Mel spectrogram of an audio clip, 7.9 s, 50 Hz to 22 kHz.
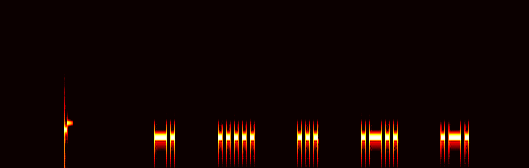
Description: Morse code, heard as a keyed tone, about 20 wpm, spaced as for 10 wpm, 700 Hz. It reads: N5SLR
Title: 095 Lesson 16g - Letter c - Call Signs 20wpm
